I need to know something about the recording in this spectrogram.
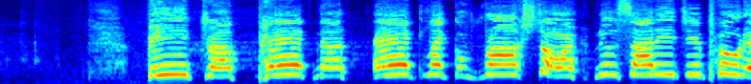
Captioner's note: breathing in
